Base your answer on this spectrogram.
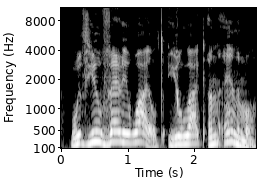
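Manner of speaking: put-on Russian accent, very high-pitched and drawn out. Quoting a woman's words in a story: Russian accent impression. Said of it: "my exquisite Russian impression".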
